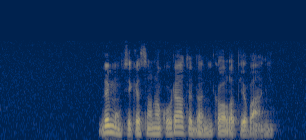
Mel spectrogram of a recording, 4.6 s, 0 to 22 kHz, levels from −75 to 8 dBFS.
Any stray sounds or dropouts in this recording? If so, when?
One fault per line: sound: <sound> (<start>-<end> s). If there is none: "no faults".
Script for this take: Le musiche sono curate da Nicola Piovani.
no faults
